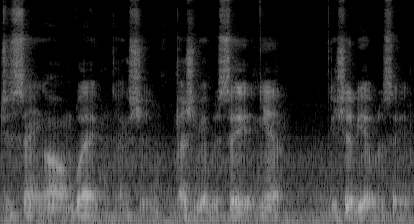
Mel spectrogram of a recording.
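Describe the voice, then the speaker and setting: A man's voice carries audible room echo. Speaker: vlogger, amateur trader. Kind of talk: casual video diary monologue. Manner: casual, rambling with repetitions.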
